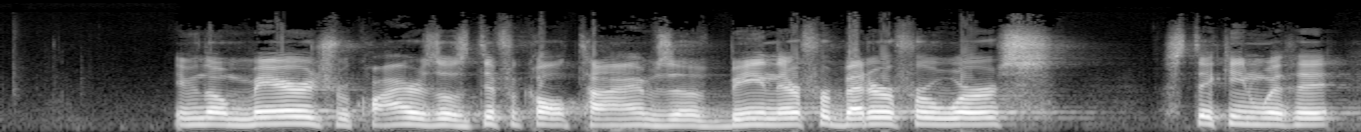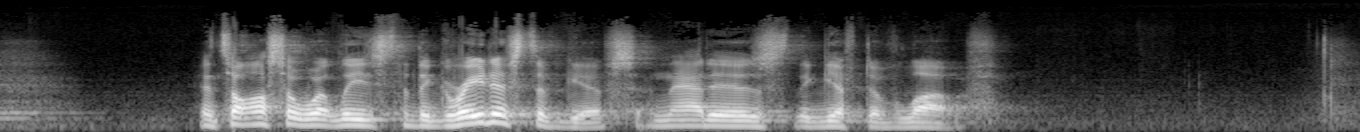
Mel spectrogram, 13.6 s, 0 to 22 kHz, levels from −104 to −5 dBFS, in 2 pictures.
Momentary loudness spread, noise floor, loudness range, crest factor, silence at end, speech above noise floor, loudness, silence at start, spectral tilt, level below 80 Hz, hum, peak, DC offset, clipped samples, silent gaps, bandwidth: 13 LU; -65 dBFS; 9 LU; 16 dB; 2.05 s; 51 dB; -15 LUFS; 0.85 s; -5 dB/octave; -62 dBFS; none; 0 dBFS; under 0.1%; under 0.1%; none; 10.5 kHz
